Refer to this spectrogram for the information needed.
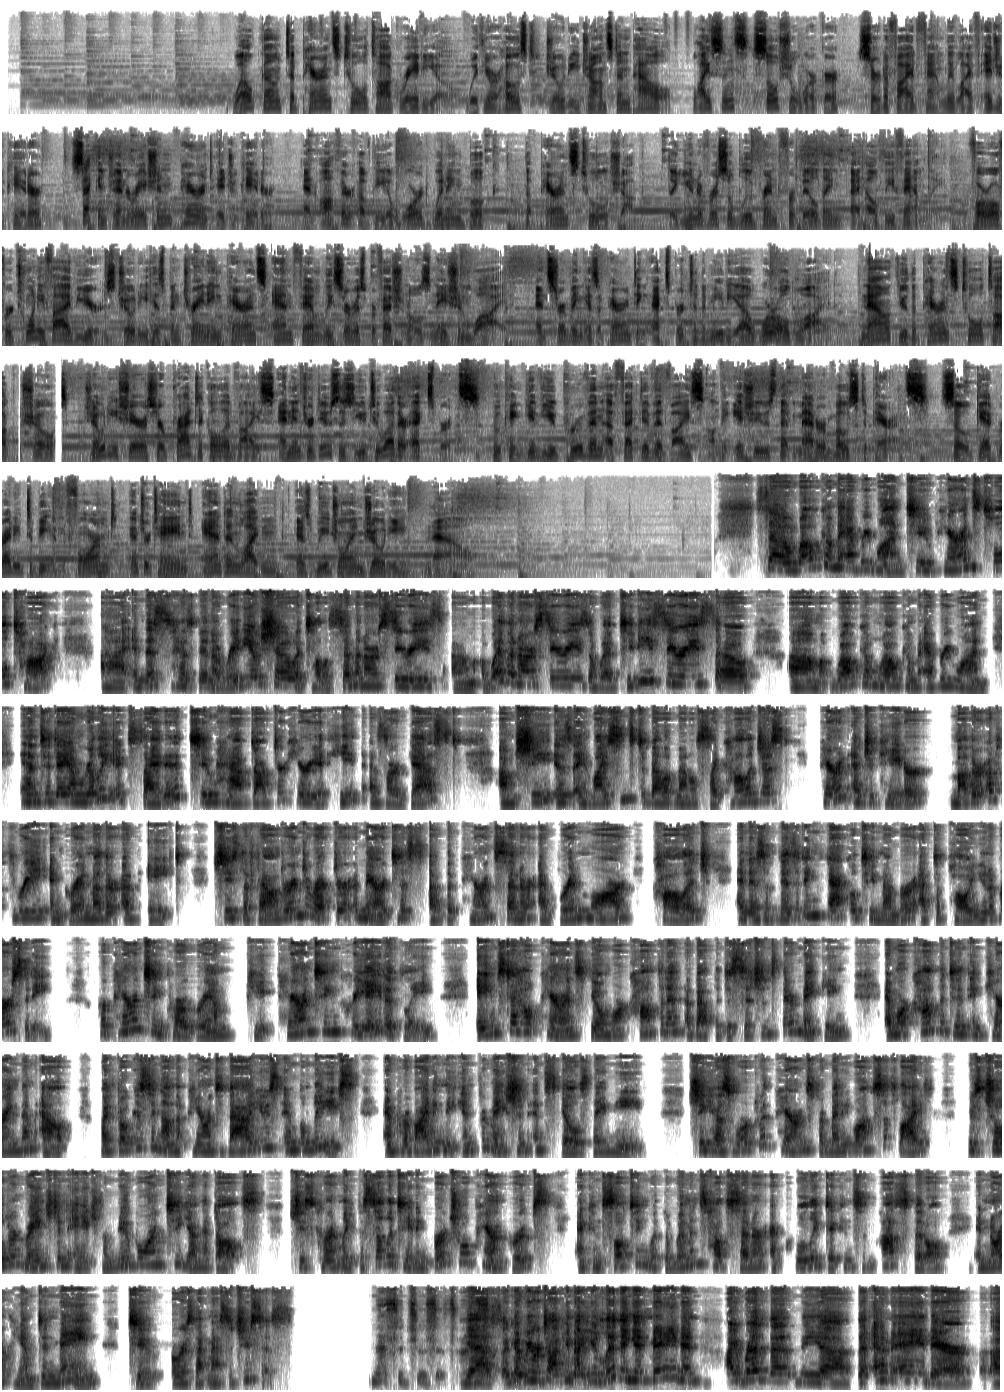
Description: Featuring an interview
